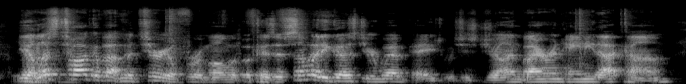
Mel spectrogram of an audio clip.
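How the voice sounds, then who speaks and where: Very wide pitch swings mark this fairly quick delivery in an American accent, with hardly any pauses. Noticeable background noise sits behind the voice. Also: man, fairly high pitch for a man. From Texas. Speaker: podcast host, solo performer. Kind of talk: interview.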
